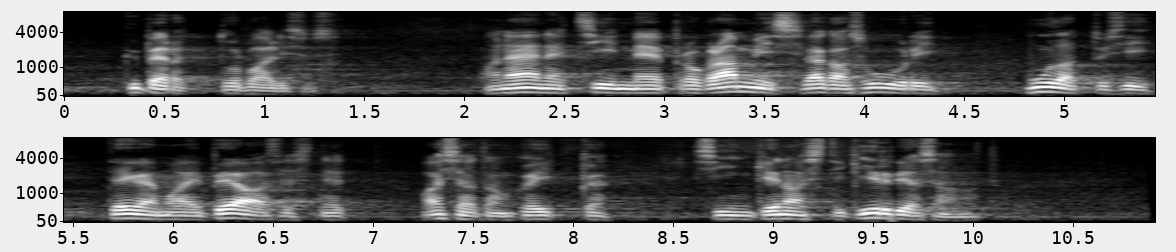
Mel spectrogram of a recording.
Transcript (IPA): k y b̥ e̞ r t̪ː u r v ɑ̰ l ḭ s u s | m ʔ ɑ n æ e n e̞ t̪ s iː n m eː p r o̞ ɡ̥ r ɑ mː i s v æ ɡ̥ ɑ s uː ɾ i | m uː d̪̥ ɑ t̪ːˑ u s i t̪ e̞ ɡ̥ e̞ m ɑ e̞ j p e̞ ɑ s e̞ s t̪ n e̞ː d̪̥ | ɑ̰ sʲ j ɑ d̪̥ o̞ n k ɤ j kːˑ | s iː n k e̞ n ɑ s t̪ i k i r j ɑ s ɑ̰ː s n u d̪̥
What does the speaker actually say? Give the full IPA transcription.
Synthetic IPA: k y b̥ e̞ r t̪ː u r v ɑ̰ l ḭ s u s | m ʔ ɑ n æ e n e̞ t̪ s iː n m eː p r o̞ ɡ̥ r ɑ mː i s v æ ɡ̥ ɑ s uː ɾ i | m uː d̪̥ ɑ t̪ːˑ u s i t̪ e̞ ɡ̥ e̞ m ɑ e̞ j p e̞ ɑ s e̞ s t̪ n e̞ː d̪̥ | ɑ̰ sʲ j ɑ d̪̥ o̞ n k ɤ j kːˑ | s iː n k e̞ n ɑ s t̪ i k i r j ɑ s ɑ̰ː n u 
